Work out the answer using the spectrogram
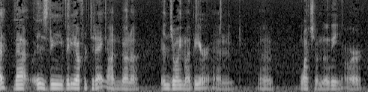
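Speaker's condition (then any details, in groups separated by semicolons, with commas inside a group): Cerebral palsy; speaks relatively well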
